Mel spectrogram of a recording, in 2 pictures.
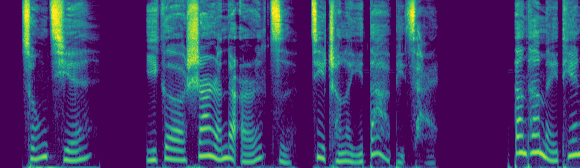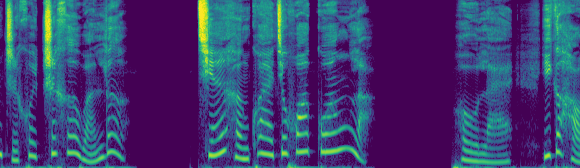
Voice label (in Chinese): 儿童故事; 商人的儿子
